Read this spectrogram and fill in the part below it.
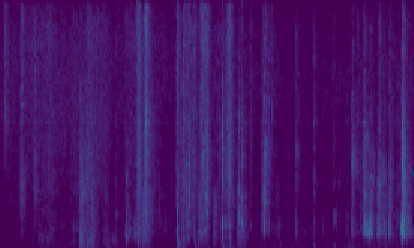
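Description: Paper sheets rustle and slide as they are handled.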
